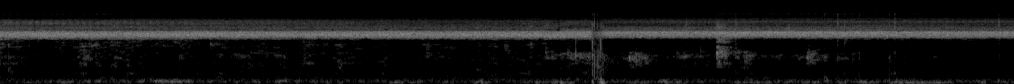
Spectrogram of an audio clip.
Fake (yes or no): no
